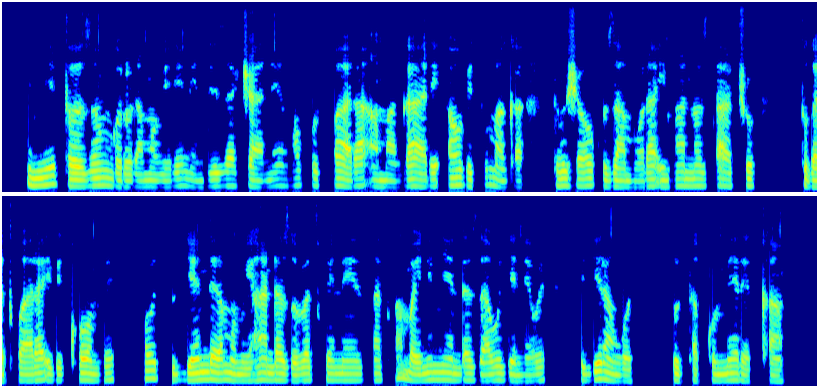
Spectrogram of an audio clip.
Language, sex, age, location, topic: Kinyarwanda, male, 36-49, Musanze, government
